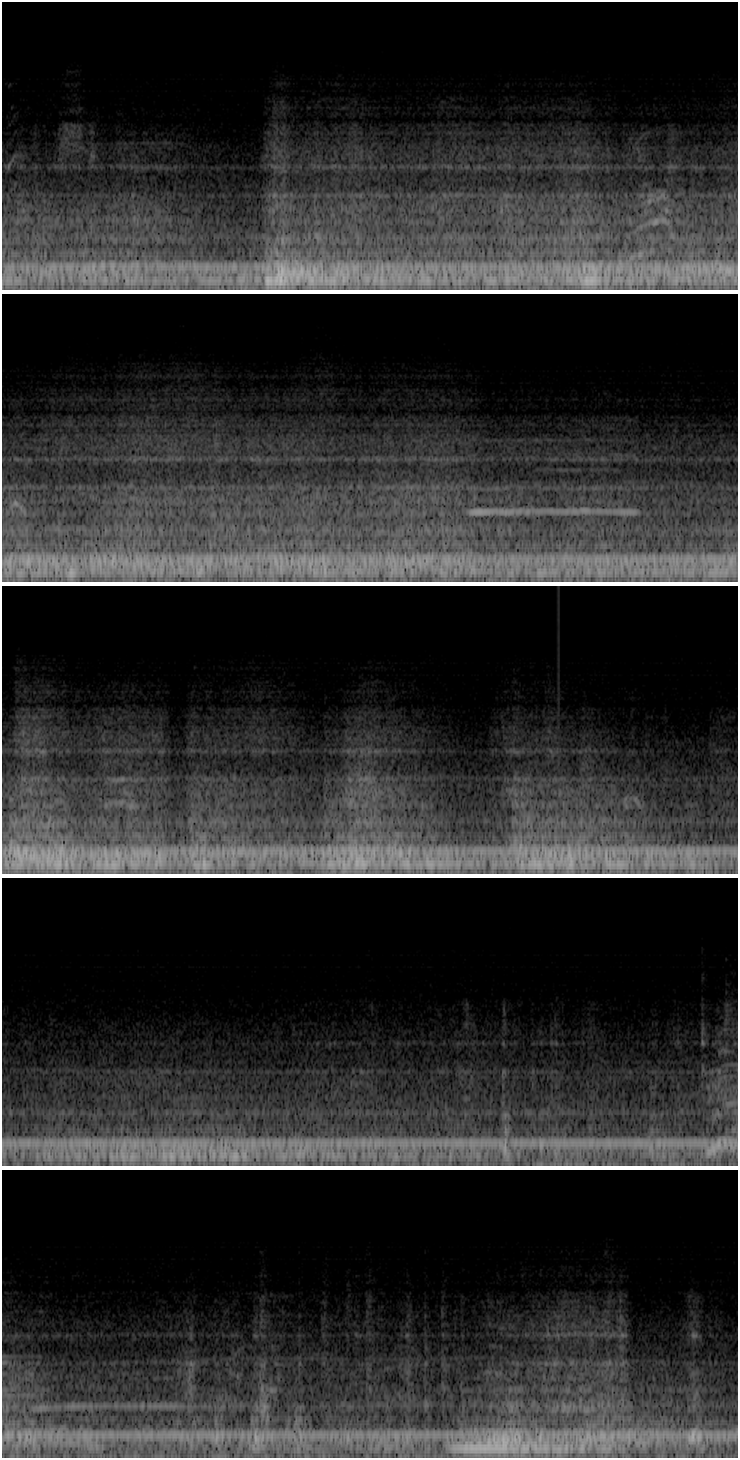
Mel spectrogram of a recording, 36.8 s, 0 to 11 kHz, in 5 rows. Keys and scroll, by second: 33.5 Down.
